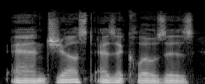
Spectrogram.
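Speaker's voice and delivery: ordinary delivery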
